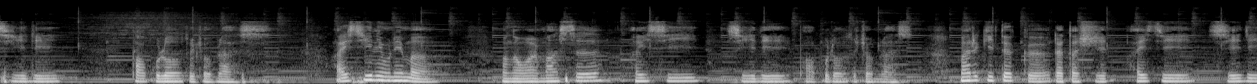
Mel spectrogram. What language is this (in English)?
Malay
